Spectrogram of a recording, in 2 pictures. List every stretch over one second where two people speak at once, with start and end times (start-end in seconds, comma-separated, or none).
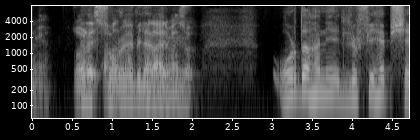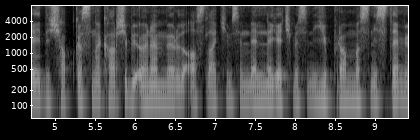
0.6-2.0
